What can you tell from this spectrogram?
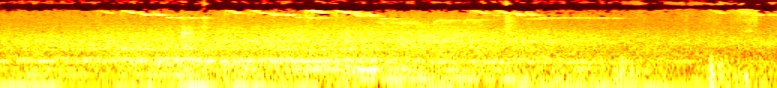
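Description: Steady rumble of distant road traffic, with a small bird singing high, short, falling chirps in quick groups over it.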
